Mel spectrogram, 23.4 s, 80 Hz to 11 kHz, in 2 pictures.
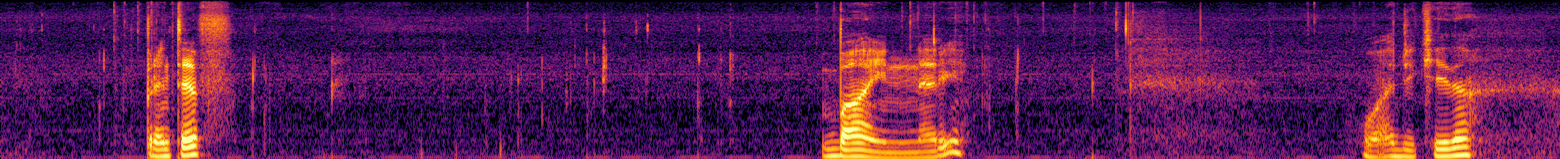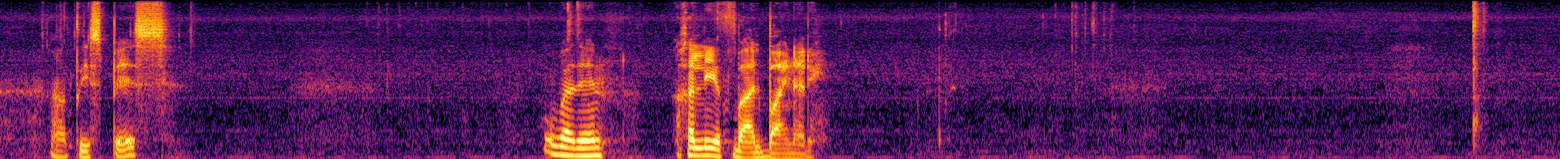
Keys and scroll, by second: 0.6-1.7 typing, 5.7-8.2 typing, 9.6-10.6 typing, 12.0-13.0 typing, 14.1-15.9 typing, 19.5 Escape, 19.6-20.4 typing, 22.7 Return.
